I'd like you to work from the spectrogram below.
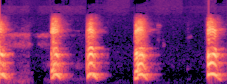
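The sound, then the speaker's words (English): A man imitates a dog barking, letting out five short, loud woofs at a steady, slightly uneven pace, with brief silences between each bark. “Yeah, that one dude that he's like, the dogs are barking, and that's all he does.”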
